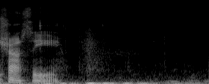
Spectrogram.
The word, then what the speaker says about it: chassis: Simple machine chassis. The third S is silent.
